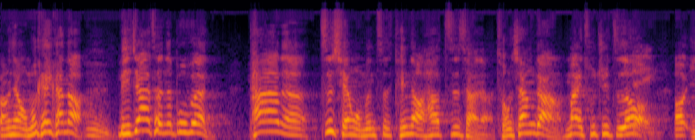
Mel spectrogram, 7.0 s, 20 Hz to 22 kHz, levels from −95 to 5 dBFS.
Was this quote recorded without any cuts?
yes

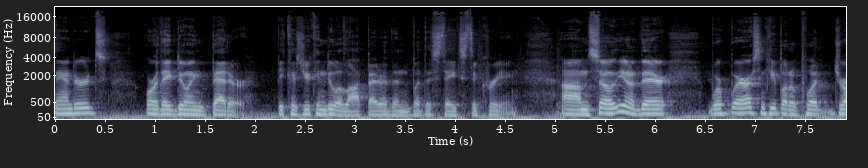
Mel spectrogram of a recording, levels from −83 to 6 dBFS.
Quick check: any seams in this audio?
yes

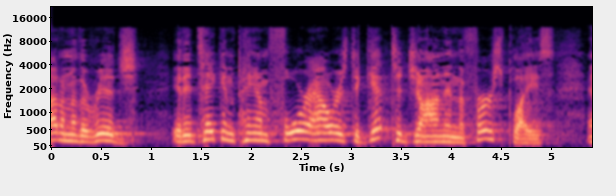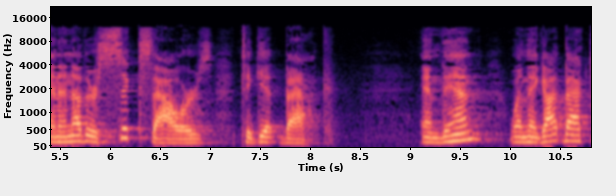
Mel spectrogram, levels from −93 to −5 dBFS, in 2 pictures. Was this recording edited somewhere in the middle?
no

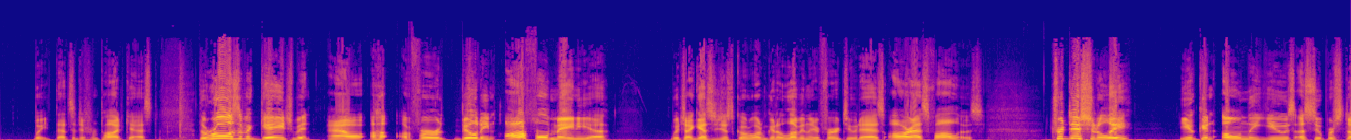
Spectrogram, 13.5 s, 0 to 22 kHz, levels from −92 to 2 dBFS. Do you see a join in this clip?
no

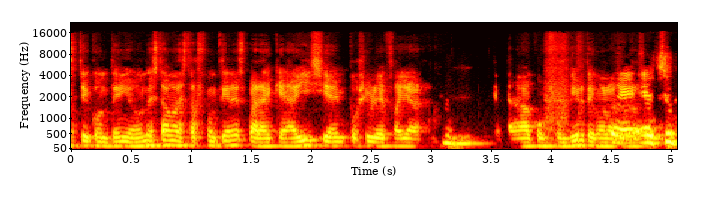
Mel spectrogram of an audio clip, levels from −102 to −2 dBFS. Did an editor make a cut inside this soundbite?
yes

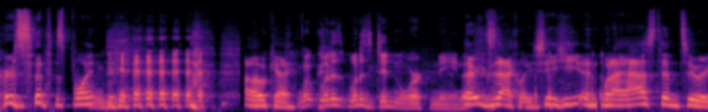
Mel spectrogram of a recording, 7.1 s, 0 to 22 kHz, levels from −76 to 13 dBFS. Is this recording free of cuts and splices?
no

